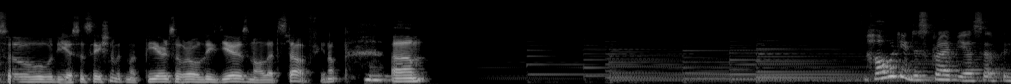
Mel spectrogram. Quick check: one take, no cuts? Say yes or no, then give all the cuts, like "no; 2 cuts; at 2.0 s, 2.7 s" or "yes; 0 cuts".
no; 1 cut; at 4.6 s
